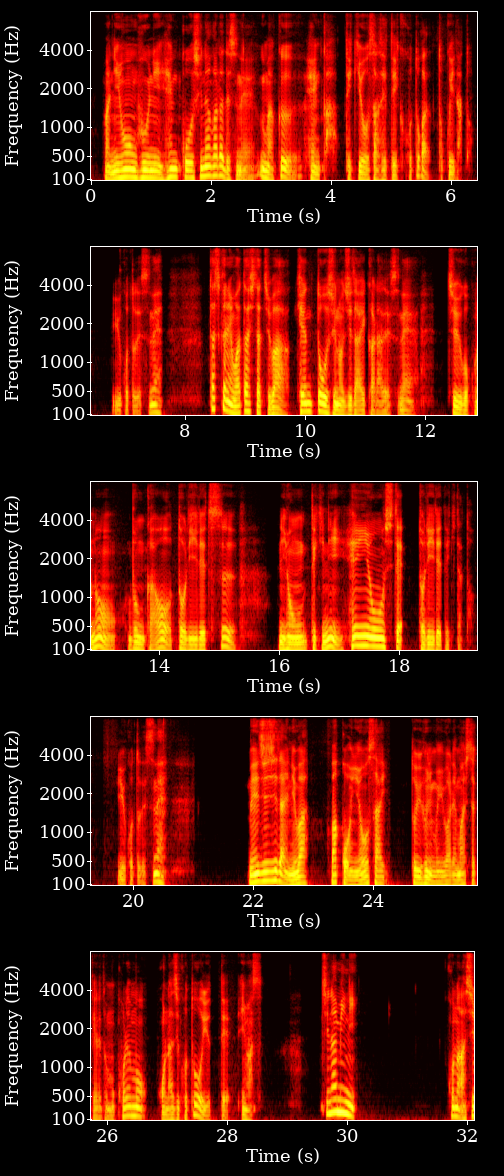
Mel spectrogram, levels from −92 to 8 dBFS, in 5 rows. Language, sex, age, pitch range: Japanese, male, 40-59, 90-130 Hz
